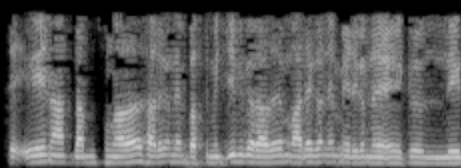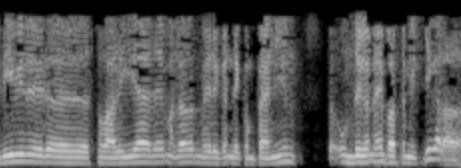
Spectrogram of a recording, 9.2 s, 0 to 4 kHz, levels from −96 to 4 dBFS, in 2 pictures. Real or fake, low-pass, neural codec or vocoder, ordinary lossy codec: fake; 3.6 kHz; codec, 16 kHz in and 24 kHz out, 0.9 kbps, LongCat-Audio-Codec, fine tuned four codebook decoder; MP3, 16 kbps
